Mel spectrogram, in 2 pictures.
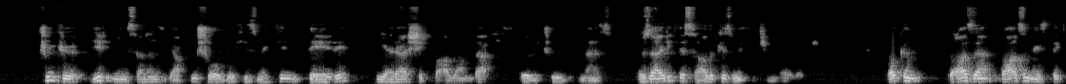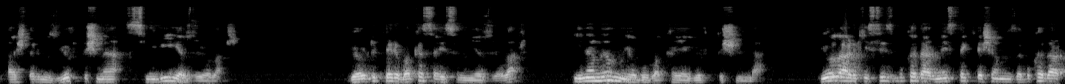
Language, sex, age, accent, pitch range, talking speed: Turkish, male, 50-69, native, 110-145 Hz, 120 wpm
